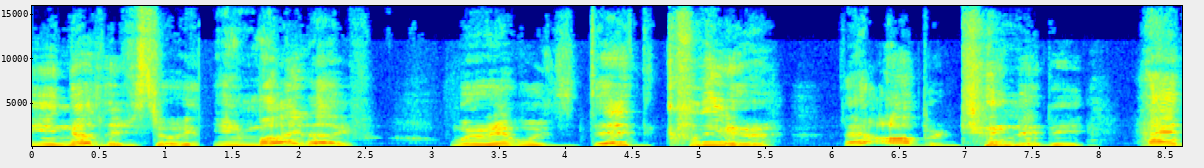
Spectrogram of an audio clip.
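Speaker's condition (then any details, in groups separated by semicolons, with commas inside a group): Cerebral palsy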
